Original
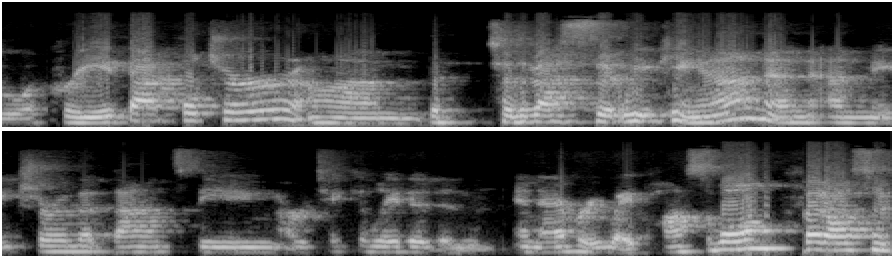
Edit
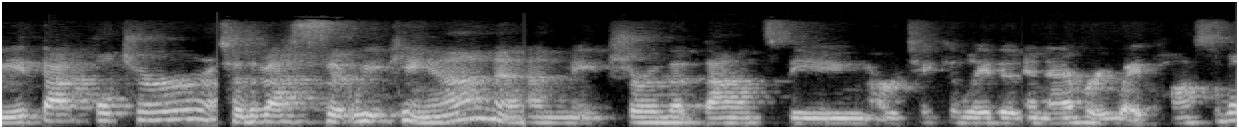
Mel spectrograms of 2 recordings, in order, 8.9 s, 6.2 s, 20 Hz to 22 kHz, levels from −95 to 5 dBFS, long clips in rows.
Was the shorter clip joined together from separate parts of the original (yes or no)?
yes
